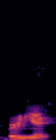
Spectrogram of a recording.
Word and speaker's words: Bernier: I use the French pronunciation Bernier, but Bernier Bernier, is fine. like Perrier, Bernier.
